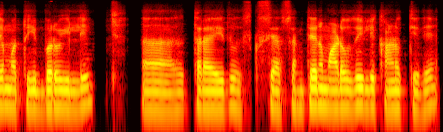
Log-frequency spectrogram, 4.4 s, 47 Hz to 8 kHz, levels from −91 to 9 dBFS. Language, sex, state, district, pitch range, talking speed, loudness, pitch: Kannada, male, Karnataka, Koppal, 115-125 Hz, 135 wpm, -20 LUFS, 120 Hz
